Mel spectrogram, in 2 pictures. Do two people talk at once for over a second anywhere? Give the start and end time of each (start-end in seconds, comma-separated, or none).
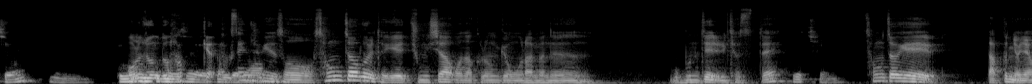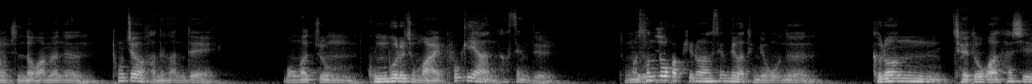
1.2-2.6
